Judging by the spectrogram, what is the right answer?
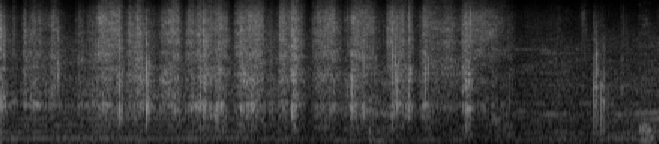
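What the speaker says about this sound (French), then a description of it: "le ponçage est terminé à l'intérieur" A small cylinder of abrasive is worked back and forth inside a brake caliper cylinder, making a close, steady rasping scrape in repeated strokes that fades out toward the end.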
